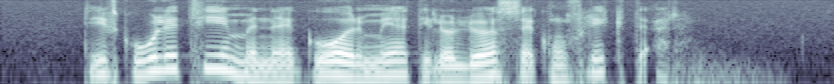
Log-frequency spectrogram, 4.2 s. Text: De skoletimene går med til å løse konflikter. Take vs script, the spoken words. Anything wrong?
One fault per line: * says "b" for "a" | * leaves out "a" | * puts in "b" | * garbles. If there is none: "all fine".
all fine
